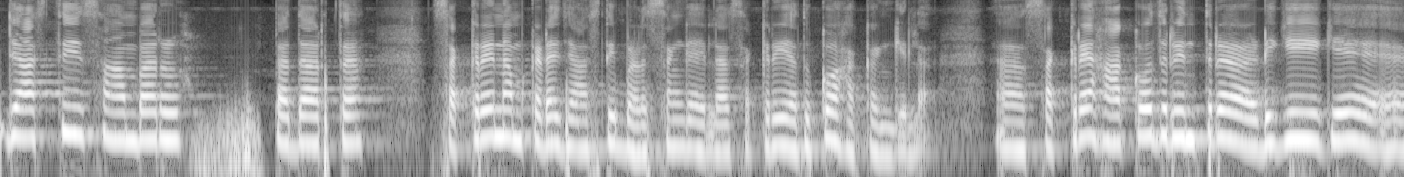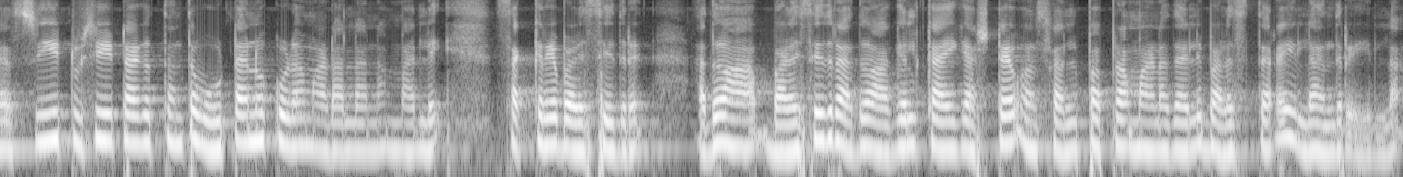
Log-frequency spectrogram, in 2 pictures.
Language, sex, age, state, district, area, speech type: Kannada, female, 45-60, Karnataka, Koppal, rural, spontaneous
